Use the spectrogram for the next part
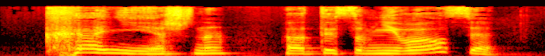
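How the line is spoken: Nervous laugh. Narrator (Russian): нервно рассмеялся Зимний

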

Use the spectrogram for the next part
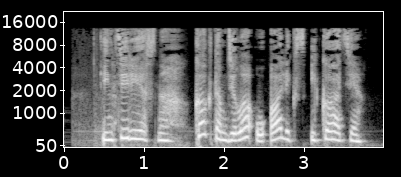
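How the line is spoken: Sighing. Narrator (Russian): вздохнула Марго в очередной раз

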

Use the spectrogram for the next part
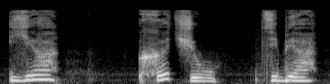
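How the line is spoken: Flat strained emotionless voice. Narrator (Russian): выдавила я безэмоционально и не узнала собственный голос

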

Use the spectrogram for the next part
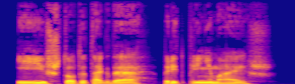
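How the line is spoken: Gentle question. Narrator (Russian): мягко спросил он

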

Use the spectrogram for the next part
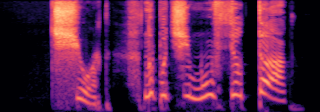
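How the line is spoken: Excited exclamation. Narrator (Russian): воскликнула вслух, раззадоренная разговором и просмотром светской хроники

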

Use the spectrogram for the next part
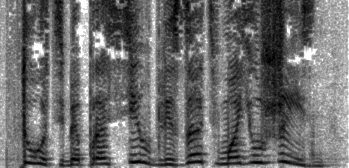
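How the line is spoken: Tearful outburst. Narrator (Russian): выкрикнула дочь наконец сквозь слезы

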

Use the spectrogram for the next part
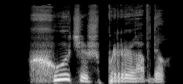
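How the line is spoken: Hissed through clenched teeth. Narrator (Russian): прошипел он сквозь зубы

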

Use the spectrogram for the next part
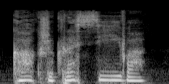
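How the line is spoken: Entranced whisper. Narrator (Russian): прошептала Катя, завороженно

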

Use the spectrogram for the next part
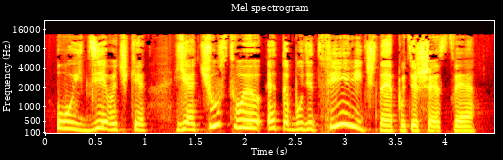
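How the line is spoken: Excited exclamation. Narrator (Russian): воскликнула Катя

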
